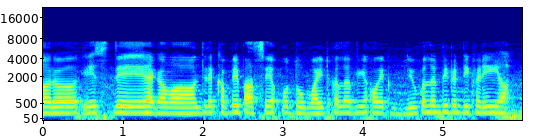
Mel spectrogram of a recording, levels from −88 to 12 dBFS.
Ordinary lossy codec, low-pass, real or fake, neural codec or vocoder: MP3, 48 kbps; 7.2 kHz; fake; autoencoder, 48 kHz, 32 numbers a frame, DAC-VAE, trained on Japanese speech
